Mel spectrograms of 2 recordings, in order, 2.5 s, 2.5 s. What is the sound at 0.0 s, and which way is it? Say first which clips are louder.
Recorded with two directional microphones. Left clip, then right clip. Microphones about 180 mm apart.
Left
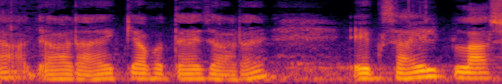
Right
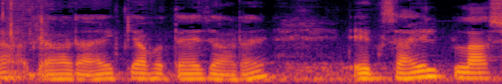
Speech: left 3 dB; 10° right (ahead or behind).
